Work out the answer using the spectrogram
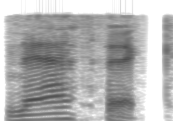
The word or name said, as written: gnathic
